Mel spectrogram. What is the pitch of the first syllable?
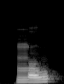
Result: rising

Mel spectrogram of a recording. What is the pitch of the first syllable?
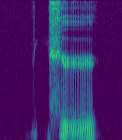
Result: low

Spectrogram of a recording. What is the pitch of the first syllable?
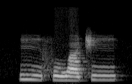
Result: falling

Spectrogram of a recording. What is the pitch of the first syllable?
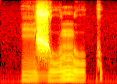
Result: low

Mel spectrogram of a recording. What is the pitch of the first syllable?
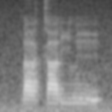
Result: low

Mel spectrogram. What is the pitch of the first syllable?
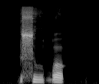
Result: low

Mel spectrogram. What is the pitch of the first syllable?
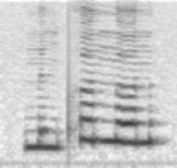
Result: low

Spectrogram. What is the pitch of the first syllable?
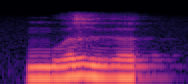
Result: rising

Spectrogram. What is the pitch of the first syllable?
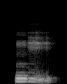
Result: falling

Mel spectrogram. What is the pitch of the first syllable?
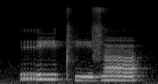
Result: high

